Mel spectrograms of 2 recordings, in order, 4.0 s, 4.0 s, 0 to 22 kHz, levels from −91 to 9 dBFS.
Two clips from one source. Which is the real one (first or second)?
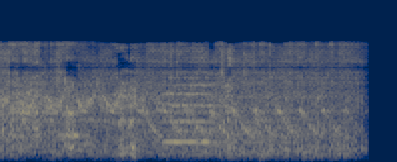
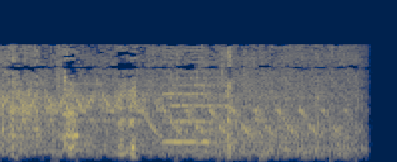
second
